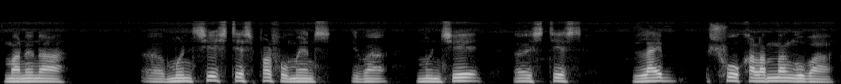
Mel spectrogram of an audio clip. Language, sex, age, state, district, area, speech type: Bodo, male, 30-45, Assam, Kokrajhar, rural, spontaneous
